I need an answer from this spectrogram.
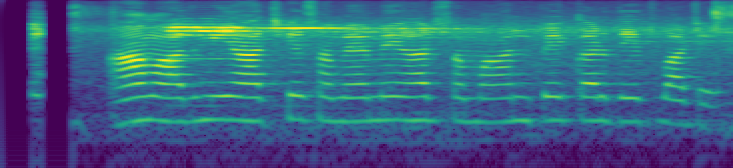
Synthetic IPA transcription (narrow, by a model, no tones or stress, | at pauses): aːmaːd̪miaːd͡ʒkesɐməjmẽɦɐɾsɐmaːnpekɐɾd̪eːt̪baːʈẽː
